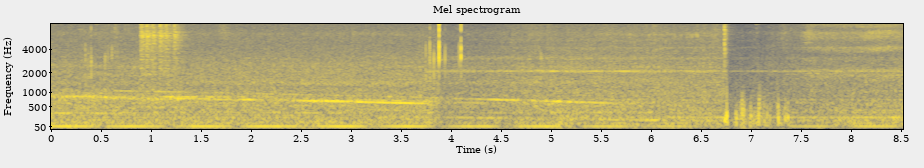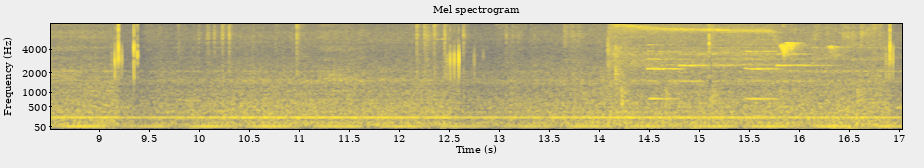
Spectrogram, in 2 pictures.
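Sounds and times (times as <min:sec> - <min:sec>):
train interior hum: 0:00.0 - 0:17.0
high whistling tones: 0:14.4 - 0:16.6.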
